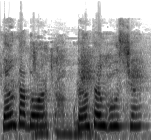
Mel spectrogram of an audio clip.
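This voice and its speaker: A woman's voice: high voice, level tone, measured pace. A woman with a Brazilian Portuguese accent interpreting a sermon, repeating and stressing each point and correcting herself mid-phrase. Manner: emphatic and repetitive, restating points.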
